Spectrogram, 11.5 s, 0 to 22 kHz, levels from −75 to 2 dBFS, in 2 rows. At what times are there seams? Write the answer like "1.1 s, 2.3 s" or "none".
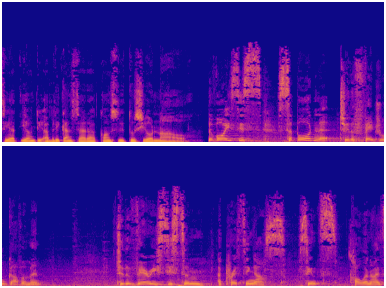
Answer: none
